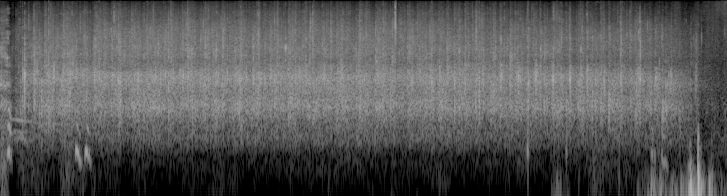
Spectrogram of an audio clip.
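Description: Audience applauding: many hands clapping steadily, dying away near the end.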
